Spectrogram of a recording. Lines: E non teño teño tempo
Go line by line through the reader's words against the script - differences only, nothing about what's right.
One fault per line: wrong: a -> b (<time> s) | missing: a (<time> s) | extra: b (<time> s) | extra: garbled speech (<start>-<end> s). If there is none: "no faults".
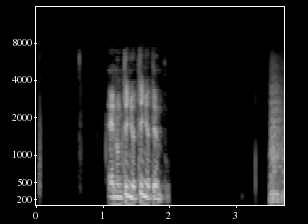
no faults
